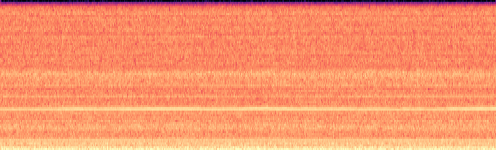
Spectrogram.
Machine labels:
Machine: pump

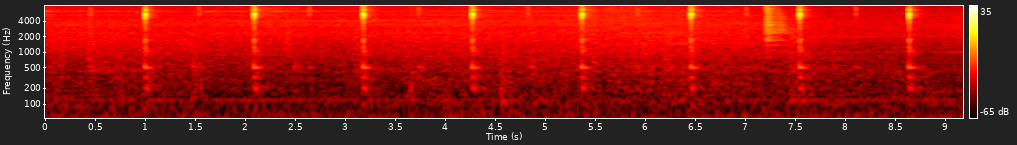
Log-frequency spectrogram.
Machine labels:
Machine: valve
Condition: abnormal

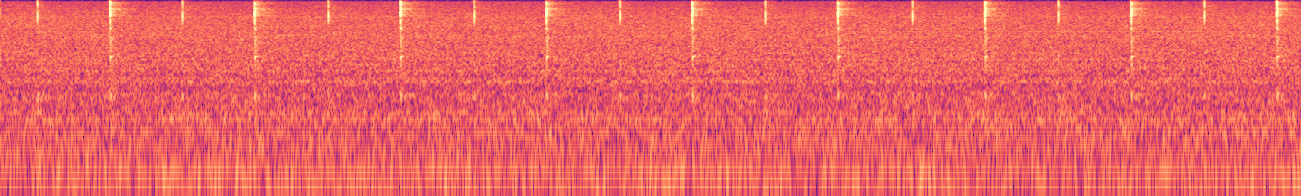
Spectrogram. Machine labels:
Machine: valve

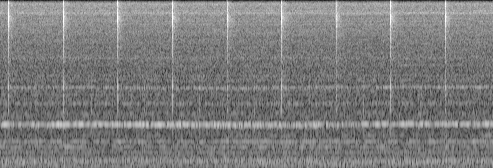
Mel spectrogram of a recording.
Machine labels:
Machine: valve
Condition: normal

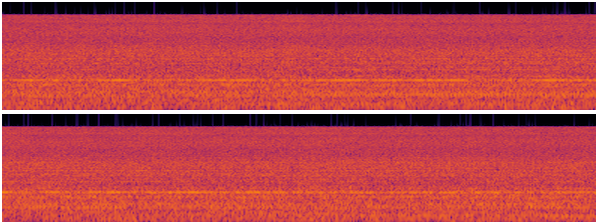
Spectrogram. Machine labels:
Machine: fan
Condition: normal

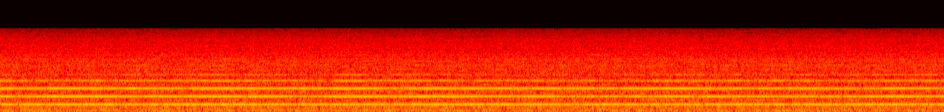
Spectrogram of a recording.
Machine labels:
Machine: fan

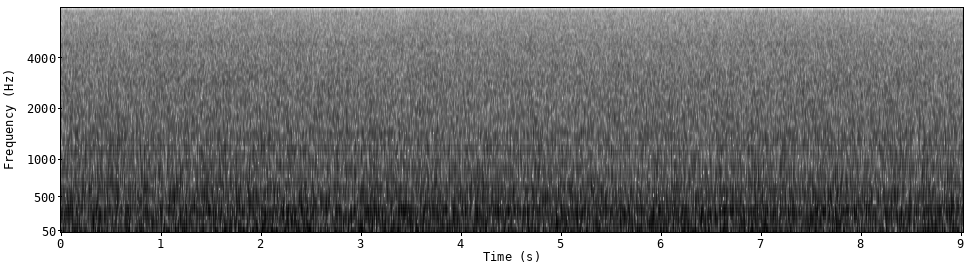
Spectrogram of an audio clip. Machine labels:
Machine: pump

